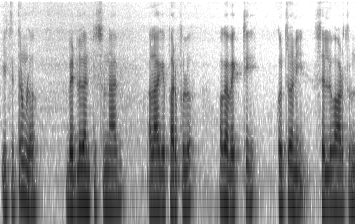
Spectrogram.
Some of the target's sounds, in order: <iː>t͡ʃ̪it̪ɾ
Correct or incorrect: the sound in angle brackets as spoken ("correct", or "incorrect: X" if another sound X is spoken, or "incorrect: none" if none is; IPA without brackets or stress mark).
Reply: correct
